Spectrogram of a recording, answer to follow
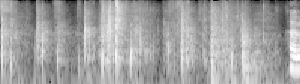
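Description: Thin clear plastic packet crinkling and crackling in the hands as it is opened and a roll of washi tape is taken out, in a run of irregular sharp crackles.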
